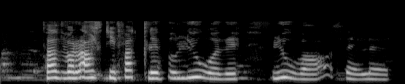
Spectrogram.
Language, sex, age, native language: Icelandic, male, 11, Icelandic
